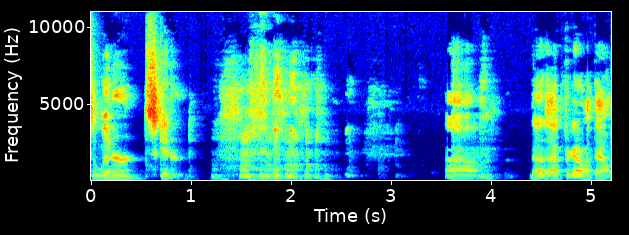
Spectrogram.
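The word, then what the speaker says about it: Lynyrd Skynyrd: dyno spectrum um and leonard skynyrd pronounced leonard skynyrd um i forgot about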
